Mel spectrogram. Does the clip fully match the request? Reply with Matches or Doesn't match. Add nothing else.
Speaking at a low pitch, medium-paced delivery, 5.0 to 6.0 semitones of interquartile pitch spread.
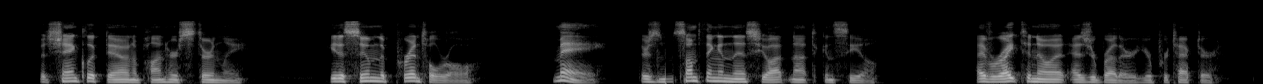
Matches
